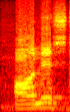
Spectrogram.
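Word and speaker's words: honest: ऑनेस्ट आ गया। आवर आ गया। तो एन ऑनेस्ट क्या होगा? अब कहेंगे ये है तो क्या? कंसोनेंट है लेकिन प्रोनाउंसिएशन किससे हो रहा है?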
